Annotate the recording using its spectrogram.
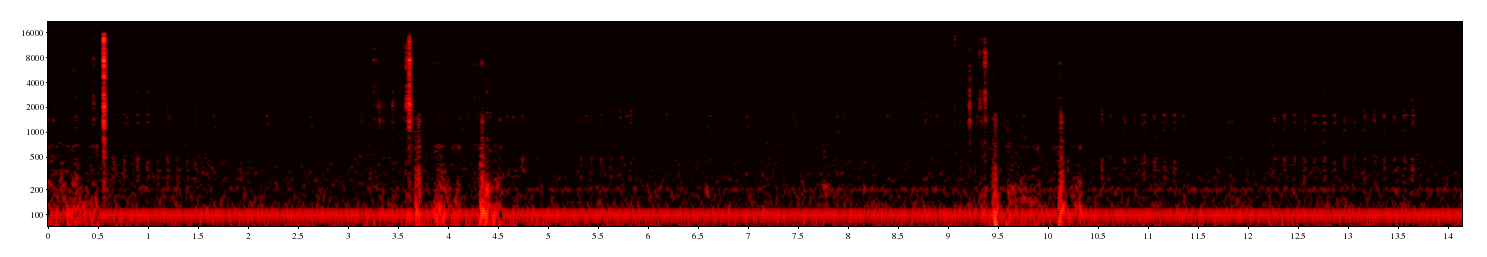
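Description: Handling noise of a felt-tip eyeliner pen moved about close to the microphone: one sharp click about half a second in, then short clusters of clicks and rattles around four seconds and again around ten seconds, over a steady low hum.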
